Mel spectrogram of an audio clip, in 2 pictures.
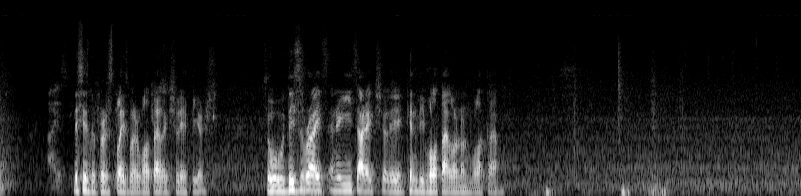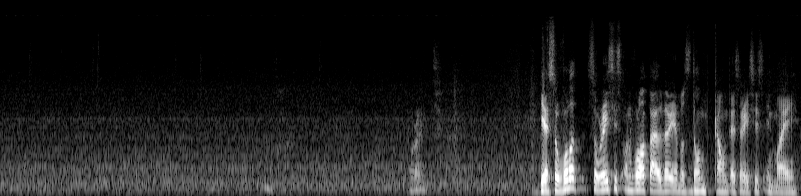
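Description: A man lectures into a microphone in a calm, steady voice, with pauses.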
